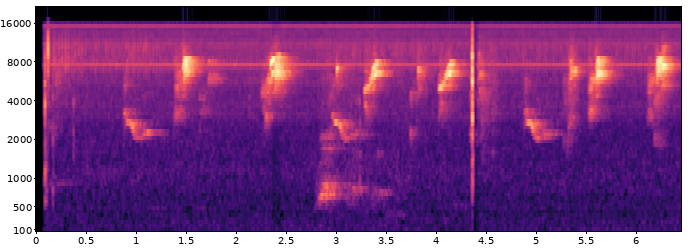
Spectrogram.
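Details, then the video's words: House wrens, fledglings leaving the nest: a run of thin, high chirps and sharp down-slurred notes, roughly a dozen spread irregularly over several seconds, with a faint steady high hiss behind them. "House Wrens leaving nest Part 2"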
